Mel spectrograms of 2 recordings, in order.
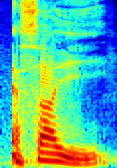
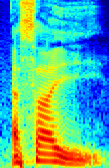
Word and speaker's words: acai: acai acai the UK pronunciation of this word is like this si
